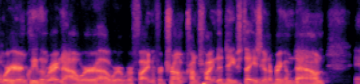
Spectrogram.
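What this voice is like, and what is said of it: Impression of Alex Jones. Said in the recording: “I did my Alex Jones impression ... you got to hear this guy do your impression of him”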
